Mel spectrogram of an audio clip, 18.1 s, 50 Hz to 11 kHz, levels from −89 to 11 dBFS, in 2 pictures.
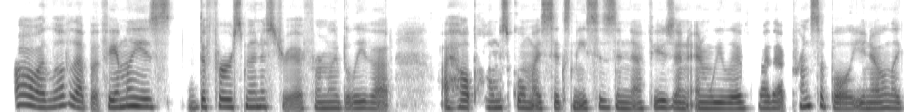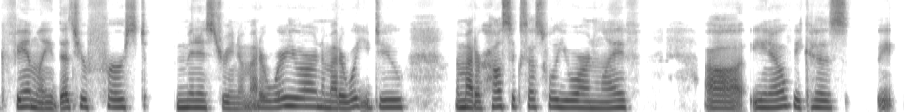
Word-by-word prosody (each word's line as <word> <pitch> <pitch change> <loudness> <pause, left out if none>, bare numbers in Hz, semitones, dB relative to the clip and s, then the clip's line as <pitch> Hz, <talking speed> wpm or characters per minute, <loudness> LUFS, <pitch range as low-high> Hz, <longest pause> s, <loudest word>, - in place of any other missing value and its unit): Oh, 275 -2 +3
I 205 - +3
love 235 +7 -2
that, 200 -7 0
but - - -6
family 225 +3 +4
is 220 -1 -2 0.2
the 205 +3 -1
1st 220 0 0
ministry, 215 -1 -2
I 180 - -3
firmly 180 0 -2
believe 180 +1 -1
that. 175 - -3 0.5
I - - -2
help 200 -1 0
homeschool 195 0 -1
my - - 0
6 180 0 -3
nieces 195 +2 -1
and 175 -2 0
nephews 190 +3 -1
and 175 -1 -1
and 175 -1 +1
we 175 0 +4
live 170 +1 +3
by 180 -1 -1
that 185 - -1
principle, 225 - 0
you 175 - -1
know, 175 +1 +1
like 180 +1 -4
family, 205 -6 +2
that's 195 +7 +1
your 225 -2 +1
1st 215 +2 -2 0.3
ministry 195 -3 +1
no 165 - -6
matter - - -1
where 205 +4 +1
you 245 -1 +5
are, 230 -1 +1
no 215 - +2
matter 185 -2 +3
what 225 +4 +1
you - - -3
do, 210 +1 +1 0.5
no 200 - +2
matter 195 -2 +5
how 225 +3 +1
successful 220 -1 -2
you 200 -1 +3
are 200 -1 +3
in 185 -1 0
life, 195 +2 0 0.7
uh, - - +3
you 200 0 +2
know, 215 +4 +2
because 200 -2 0 0.3
eh - - -4
200 Hz, 200 wpm, -24 LUFS, 185-220 Hz, 0.7 s, you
